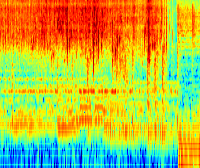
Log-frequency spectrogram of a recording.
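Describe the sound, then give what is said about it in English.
A steady stream of water sprays and splashes continuously for several seconds, a fairly loud hiss with faint musical tones underneath and a brief shift near the end, evoking Moisture Man, a superhero from Charles Yu's book Third Class Superhero, shooting water in a stream. “Moisture Man can take two gallons of water from the moisture in the air and shoot it in a stream or a gentle mist.”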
